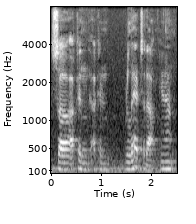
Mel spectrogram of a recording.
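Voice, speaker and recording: A man's voice: medium pitch, steady tone, fairly quick, background noise. A man moderating a casual panel discussion, speaking in an informal, joking manner. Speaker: panel moderator and crime writer.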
